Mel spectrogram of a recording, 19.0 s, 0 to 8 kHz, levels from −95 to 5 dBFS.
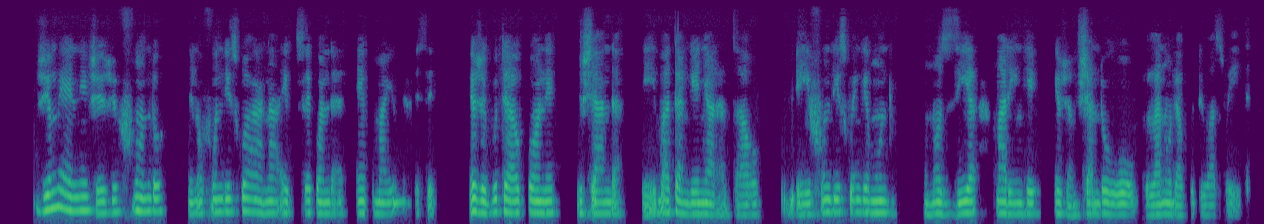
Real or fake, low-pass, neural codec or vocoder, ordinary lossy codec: fake; 7.2 kHz; codec, 16 kHz in and 24 kHz out, 1 kbps, XY-Tokenizer; AAC, 32 kbps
